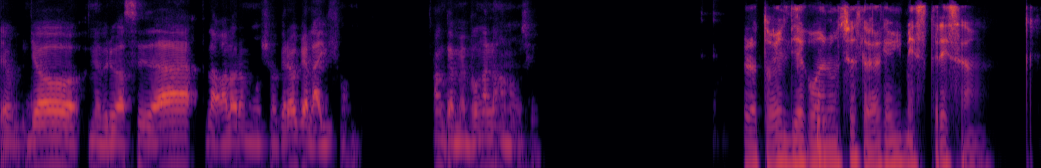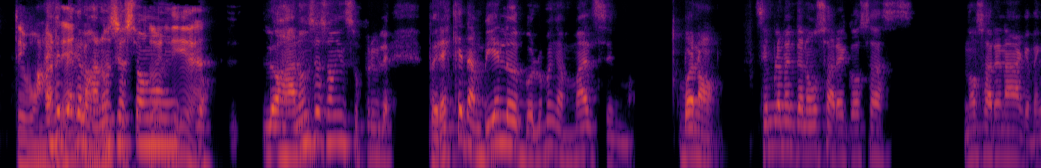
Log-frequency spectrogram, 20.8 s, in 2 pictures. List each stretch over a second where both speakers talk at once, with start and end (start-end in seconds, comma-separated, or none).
10.7-12.6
